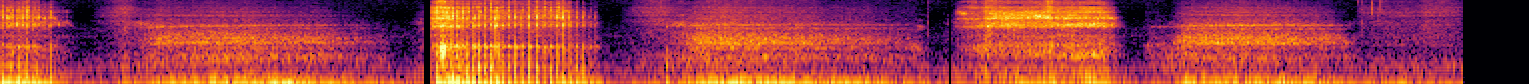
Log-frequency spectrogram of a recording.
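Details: Snoring.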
